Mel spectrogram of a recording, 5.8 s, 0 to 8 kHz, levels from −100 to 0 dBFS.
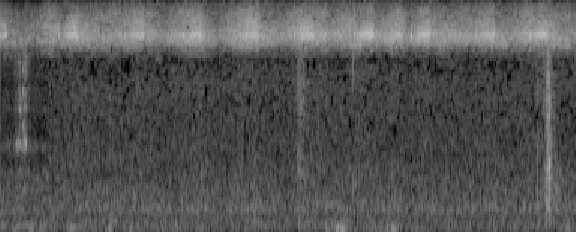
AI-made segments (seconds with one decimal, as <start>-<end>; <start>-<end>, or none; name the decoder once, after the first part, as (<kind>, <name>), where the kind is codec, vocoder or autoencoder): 0.0-0.5 (vocoder, HiFi-GAN)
